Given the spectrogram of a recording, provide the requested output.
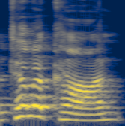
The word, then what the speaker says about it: Telakkhon: And it says, even more pathetic is the current belief of the Telecon, and that's spelled Telakkhon cult, among these same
